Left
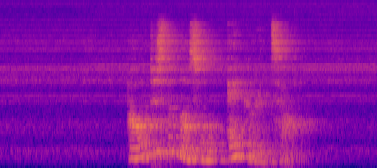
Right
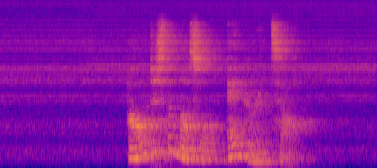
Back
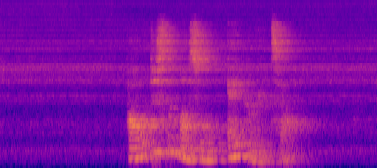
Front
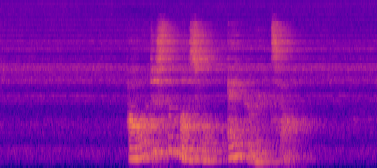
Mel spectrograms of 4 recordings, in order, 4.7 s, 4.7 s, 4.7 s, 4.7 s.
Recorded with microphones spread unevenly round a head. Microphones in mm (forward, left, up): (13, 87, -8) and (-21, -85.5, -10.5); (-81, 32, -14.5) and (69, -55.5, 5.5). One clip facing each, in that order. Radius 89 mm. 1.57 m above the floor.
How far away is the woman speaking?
About 2 m.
